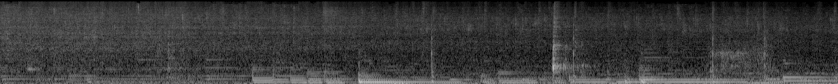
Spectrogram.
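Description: Ginger and green chili paste hitting hot oil for a samosa filling, a dense crackling sizzle throughout with a few sharper pops and stirring scrapes.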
